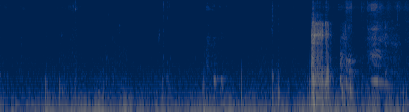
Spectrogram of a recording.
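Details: Newfoundland puppy with hiccups, unsure what they are: faint, abrupt gulping sounds about every second over low room rumble, ending in a louder snort and soft whine; hiccups.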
